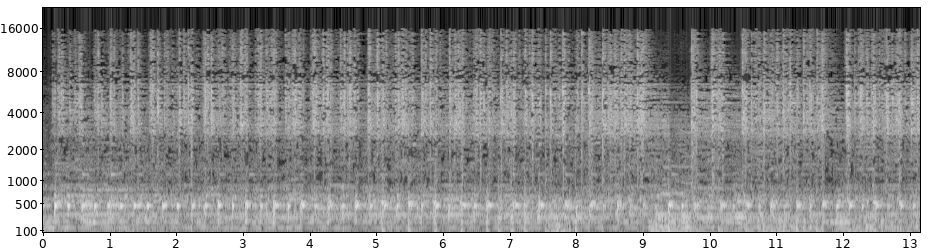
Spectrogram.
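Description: Balinese processional gamelan (baleganjur) playing: fast, evenly repeated metallic notes with dense, continuous cymbal clashing over gong and drum, accompanying the carrying of a cremation tower.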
